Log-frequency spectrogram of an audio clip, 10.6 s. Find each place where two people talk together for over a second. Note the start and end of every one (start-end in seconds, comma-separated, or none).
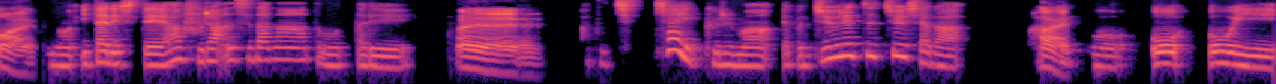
none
